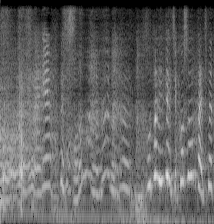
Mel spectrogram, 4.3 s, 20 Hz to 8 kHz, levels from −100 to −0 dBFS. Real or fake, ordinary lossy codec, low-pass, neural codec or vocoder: fake; none; 7.2 kHz; codec, 24 kHz, 0.5 kbps, DualCodec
